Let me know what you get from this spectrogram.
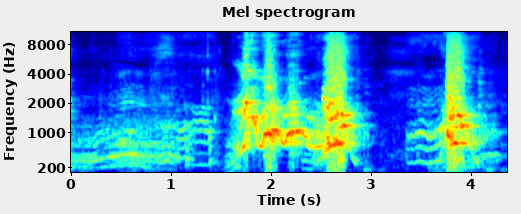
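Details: Pair of Jack Russell terriers in a birthday barking contest; soft human talk first, then a cluster of harsh overlapping barks and one final sharp bark after a short pause.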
